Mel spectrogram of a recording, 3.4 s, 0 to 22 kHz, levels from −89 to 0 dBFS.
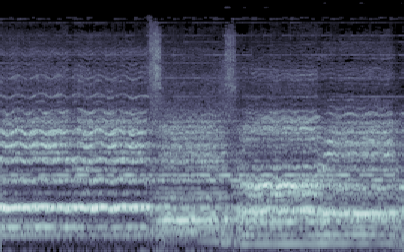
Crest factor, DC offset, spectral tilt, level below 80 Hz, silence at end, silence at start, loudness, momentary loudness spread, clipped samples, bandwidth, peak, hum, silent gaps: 12 dB; under 0.1%; -3 dB/octave; -58 dBFS; 0 s; 0 s; -16 LUFS; 5 LU; under 0.1%; 17.5 kHz; -4 dBFS; none; none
